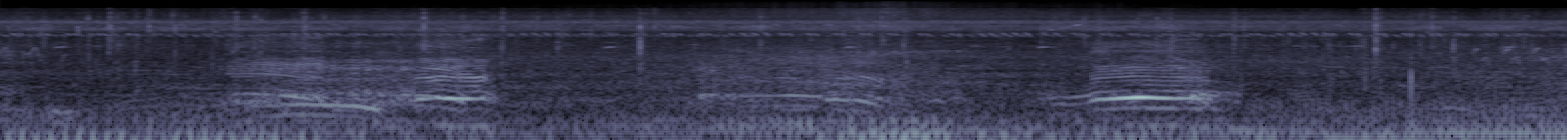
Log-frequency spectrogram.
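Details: Tame cattle in a herd walking the road to green rice fields in the morning; two drawn-out, harmonic moos, the second louder, over steady insect hiss and low rumble.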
